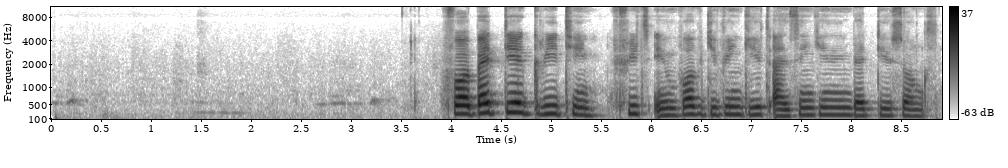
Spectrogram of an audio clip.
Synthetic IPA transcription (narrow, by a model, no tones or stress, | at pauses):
fɔbɛd̚deɡɹitʰĩnfitsĩɱvɔlvɡivĩŋɡiftʰãnsĩŋɡĩnbɛd̚desɔ̃ŋs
